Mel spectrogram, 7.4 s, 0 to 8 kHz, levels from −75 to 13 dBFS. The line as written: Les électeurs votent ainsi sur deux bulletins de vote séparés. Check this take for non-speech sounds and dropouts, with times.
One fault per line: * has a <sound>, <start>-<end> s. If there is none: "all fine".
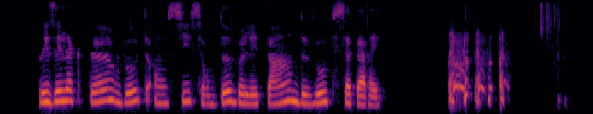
* has a cough, 5.6-6.4 s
